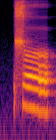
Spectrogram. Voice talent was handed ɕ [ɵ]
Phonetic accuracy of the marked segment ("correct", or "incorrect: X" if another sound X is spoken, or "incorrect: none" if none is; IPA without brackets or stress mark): incorrect: ɤ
